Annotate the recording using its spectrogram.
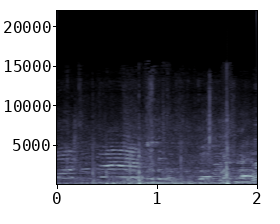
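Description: People talking and calling out in the background on an outdoor basketball court, with a few short knocks.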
